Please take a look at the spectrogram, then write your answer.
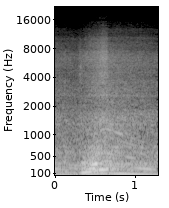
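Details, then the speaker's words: BMW E46 mechanic special with dash lights, reported thermostat fault and misfire: quick throttle blip climbs and falls evenly with no stumble or popping; engine revs smoothly, no audible misfire. "Sounds smooth to me."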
